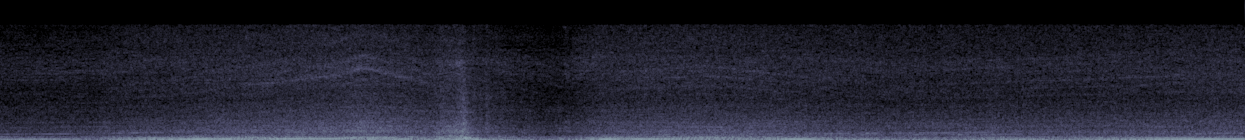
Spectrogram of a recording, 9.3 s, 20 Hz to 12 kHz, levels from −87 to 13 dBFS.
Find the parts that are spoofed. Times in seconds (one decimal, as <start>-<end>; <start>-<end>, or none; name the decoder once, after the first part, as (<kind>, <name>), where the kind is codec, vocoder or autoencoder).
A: none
